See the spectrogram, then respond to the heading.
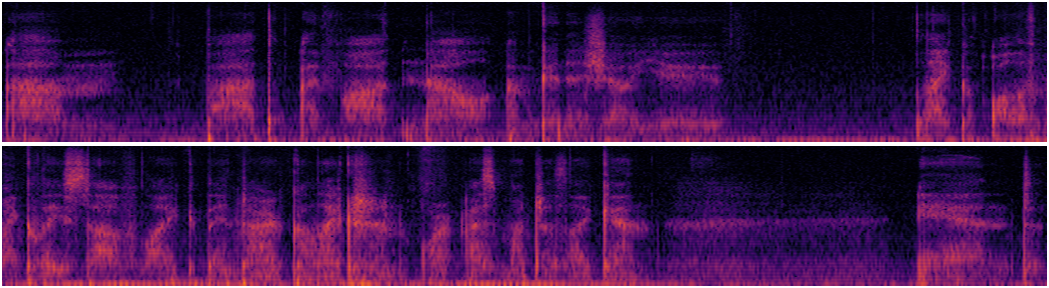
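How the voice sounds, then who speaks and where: Someone is whispering. The pace is moderate. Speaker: ASMR creator. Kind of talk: whispered ASMR commentary. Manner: whispered.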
